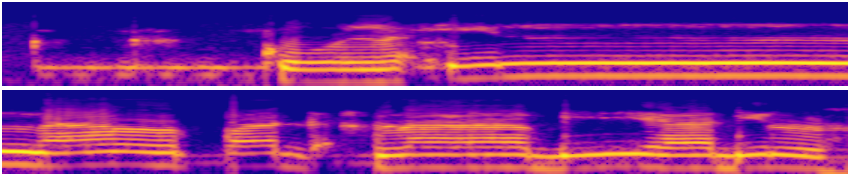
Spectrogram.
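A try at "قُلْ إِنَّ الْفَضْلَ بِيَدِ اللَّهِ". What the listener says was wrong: Masih. La-nya jangan dipanjangkan. Fadla biyadillah.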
